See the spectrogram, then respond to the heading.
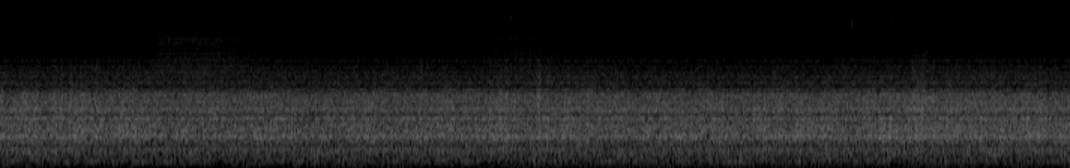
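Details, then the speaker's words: AWA transistor radio after refitting the speaker during restoration: steady loud hiss and crackle with no station received; receiver still very noisy and not tuning, cause not yet found. "Yeah, it's still super noisy and not picking any stations up."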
